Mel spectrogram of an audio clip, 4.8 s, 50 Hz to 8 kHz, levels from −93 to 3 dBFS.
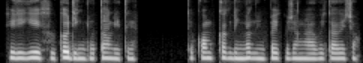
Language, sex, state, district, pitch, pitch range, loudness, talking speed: Wancho, female, Arunachal Pradesh, Longding, 210 Hz, 205-220 Hz, -20 LUFS, 225 wpm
